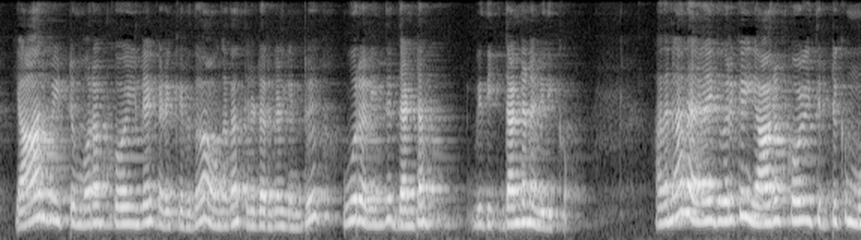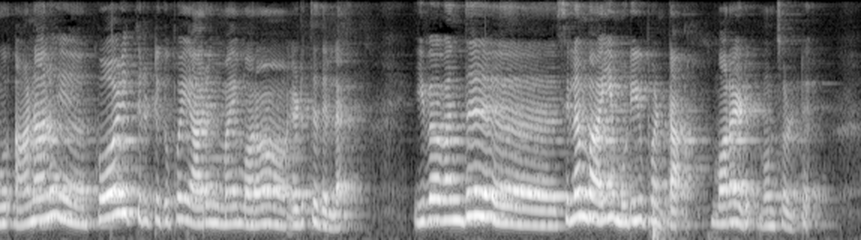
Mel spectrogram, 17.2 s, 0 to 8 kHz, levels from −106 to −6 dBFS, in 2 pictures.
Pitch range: 205-255 Hz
